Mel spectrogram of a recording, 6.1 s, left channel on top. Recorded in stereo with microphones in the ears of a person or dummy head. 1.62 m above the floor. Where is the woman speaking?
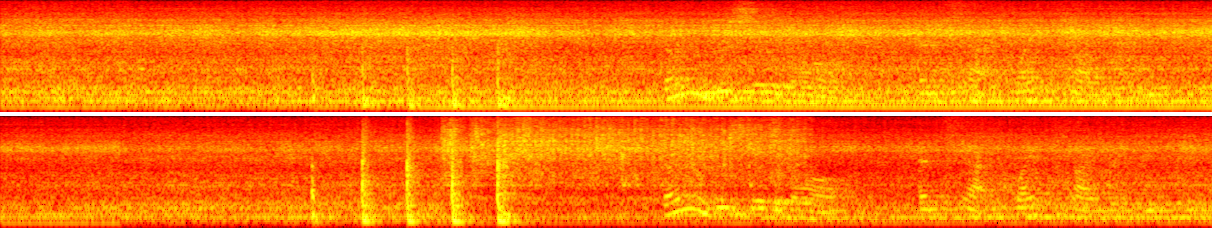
20° right (ahead or behind), 4 m.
